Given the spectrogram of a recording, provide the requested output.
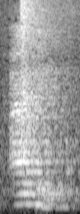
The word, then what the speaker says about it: islet: 세포성 아일릿. 스펠링은 아이슬릿이죠. ISLET 아이슬릿. 근데 S가 문금입니다. 아일릿. 베타 아일릿 세포가 가게 되어 인슐린이 생성되는 현상입니다.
